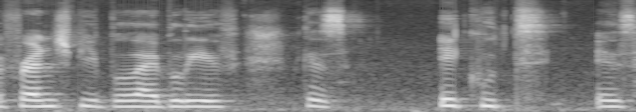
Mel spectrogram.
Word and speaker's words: Eickhout: rest of the French people, I believe, because écoute is how we tend to pronounce it.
